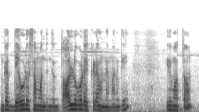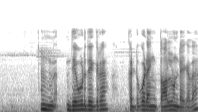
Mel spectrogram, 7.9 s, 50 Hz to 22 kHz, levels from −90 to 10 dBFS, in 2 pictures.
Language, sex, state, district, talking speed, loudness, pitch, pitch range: Telugu, male, Andhra Pradesh, Chittoor, 120 wpm, -16 LUFS, 135 Hz, 120-145 Hz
